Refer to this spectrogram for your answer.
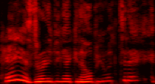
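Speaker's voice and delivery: loud, very high, overly proper customer-service clerk voice. Working at the Dollar Tree, offering help, voice up an octave. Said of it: "your voice goes up an octave".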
